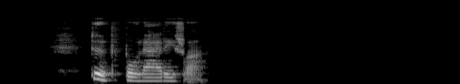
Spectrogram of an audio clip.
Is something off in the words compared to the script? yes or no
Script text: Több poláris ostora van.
yes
